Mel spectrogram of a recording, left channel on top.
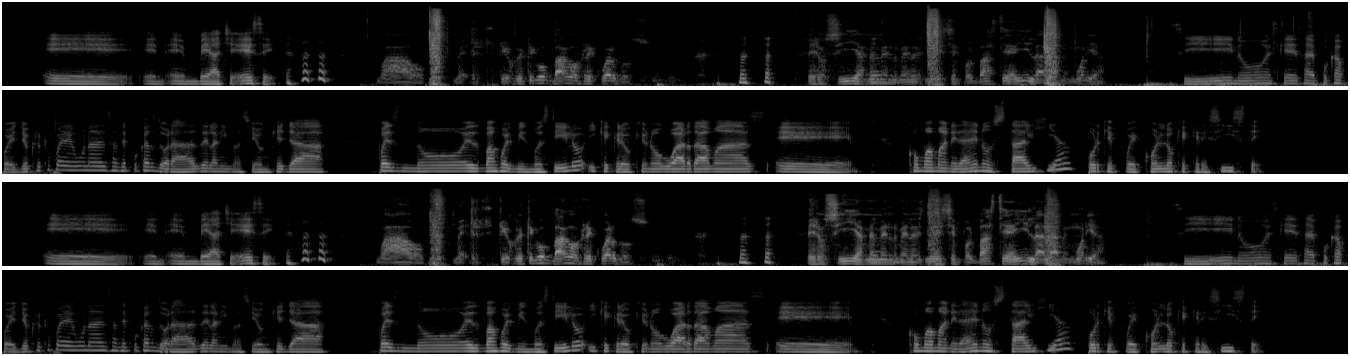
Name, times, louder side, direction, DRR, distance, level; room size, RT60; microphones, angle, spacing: voice 1, 0.4-3.3 6.9-7.1 7.4-8.2 8.7-9.0 11.7-26.2, left 1 dB, 5° left, 0.4 m, -41 dB
sound 1, 3.6-14.0, left 7 dB, 70° left, 0.7 m, -45 dB
voice 2, 3.7-6.5 8.1-11.1, right 4 dB, 55° right, 0.6 m, -41 dB
sound 2, 6.3-7.1 7.5-7.6 8.0-8.1 8.6-10.0 10.3-11.0, equal, 20° right, 1.2 m, -69 dB
4.5 x 2.3 x 3.0 m
head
